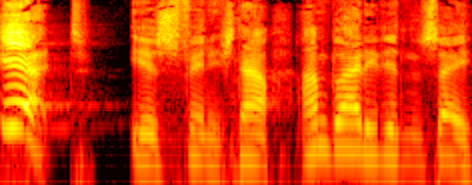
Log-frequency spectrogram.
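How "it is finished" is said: first word "it" stressed. Showing how stressing different words changes meaning: stress on "it". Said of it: "let's emphasize the first word".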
